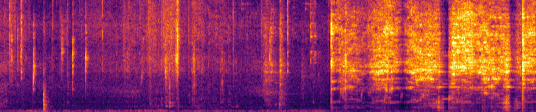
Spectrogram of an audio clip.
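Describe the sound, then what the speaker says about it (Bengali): Goat fat hits hot mustard oil in a wok. Scattered utensil clinks and stirring come first, then a loud, bursting sizzle rises and surges in waves up close, with no voices. "চর্বিটা ভেজে নিব।"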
